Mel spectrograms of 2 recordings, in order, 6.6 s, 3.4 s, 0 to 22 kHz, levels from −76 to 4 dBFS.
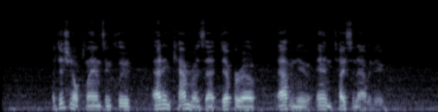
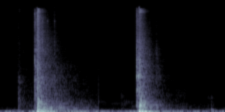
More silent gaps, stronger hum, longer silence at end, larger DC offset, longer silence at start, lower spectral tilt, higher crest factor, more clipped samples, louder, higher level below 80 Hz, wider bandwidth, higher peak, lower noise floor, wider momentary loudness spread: neither; neither; about the same, 0 s vs 0 s; neither; about the same, 0.15 s vs 0.05 s; first, -7 dB/octave vs -4.5 dB/octave; second, 18 dB vs 26 dB; neither; about the same, -25 LUFS vs -26 LUFS; second, -56 dBFS vs -30 dBFS; second, 11 kHz vs 16.5 kHz; second, -8 dBFS vs 0 dBFS; first, -48 dBFS vs -43 dBFS; second, 11 LU vs 22 LU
